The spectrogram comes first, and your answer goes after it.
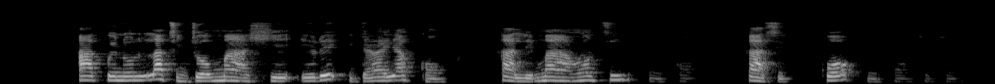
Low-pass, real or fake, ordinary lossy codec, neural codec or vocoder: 7.2 kHz; fake; none; vocoder, 44.1 kHz, 128 mel bands every 512 samples, BigVGAN v2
